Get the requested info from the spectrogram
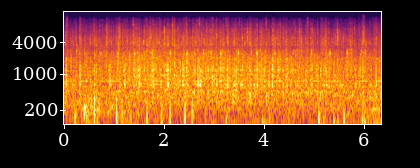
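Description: Faint, scattered applause from a small arena crowd at the end of a figure skating program.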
